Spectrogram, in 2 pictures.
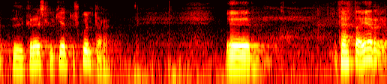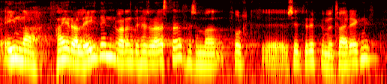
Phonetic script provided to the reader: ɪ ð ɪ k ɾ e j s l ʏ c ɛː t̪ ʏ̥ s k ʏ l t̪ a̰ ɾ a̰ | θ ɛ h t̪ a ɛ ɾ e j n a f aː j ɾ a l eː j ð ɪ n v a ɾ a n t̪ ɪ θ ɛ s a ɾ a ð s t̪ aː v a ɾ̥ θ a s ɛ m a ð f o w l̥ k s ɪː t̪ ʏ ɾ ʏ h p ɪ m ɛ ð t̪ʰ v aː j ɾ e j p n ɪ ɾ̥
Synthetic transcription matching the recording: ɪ ð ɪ k ɾ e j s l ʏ c ɛː t̪ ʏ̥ s k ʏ l t̪ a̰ ɾ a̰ | θ ɛ h t̪ a ɛ ɾ e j n a f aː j ɾ a l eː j ð ɪ n v a ɾ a n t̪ ɪ θ ɛ s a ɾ a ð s t̪ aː ð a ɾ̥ θ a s ɛ m a ð f o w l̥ k s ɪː t̪ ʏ ɾ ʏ h p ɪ m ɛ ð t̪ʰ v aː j ɾ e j k n ɪ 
